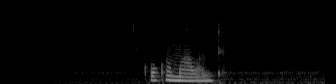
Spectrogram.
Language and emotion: Russian, neutral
